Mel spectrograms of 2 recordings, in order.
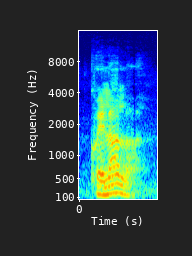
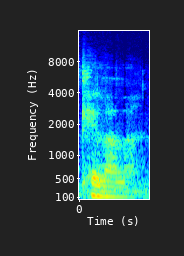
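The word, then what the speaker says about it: Quelala: he grew to manhood quala as he was called it's probably pronounced kalala quala kalala that's an odd little spelling but since this is a children's book it's probably pronounced phonetically so quala I'll call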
